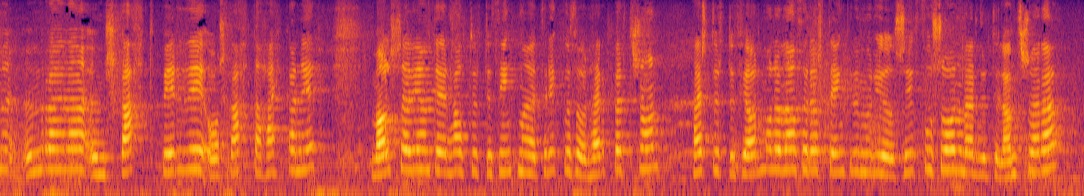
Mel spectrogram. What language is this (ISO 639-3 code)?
isl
